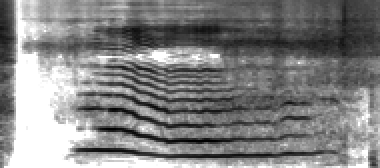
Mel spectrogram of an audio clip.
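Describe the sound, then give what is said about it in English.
A person imitates a little cat's closed-mouth sighing noise, made by sucking all the air in: one long, wavering nasal whine held for nearly three seconds, moderately loud, followed by a short breathy puff. “And then she makes this noise, mouth closed, just this little like sigh noise where she like sucks all the air in and goes.”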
